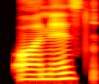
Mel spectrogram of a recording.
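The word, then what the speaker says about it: honest: जैसे कि what ऑनेस्ट आर। अब देखें इन तीनों वर्ड्स के अंदर हमने एज को प्रोनाउंस नहीं किया।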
